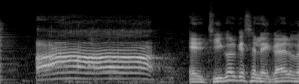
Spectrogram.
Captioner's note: shouts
